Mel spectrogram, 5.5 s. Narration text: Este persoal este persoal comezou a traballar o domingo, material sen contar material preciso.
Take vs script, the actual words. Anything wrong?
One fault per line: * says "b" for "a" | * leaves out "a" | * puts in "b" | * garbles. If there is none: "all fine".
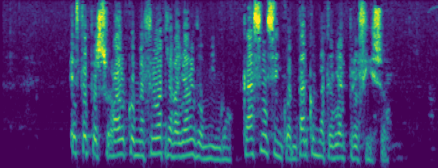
* leaves out "este persoal"
* says "case" for "material"
* puts in "co"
